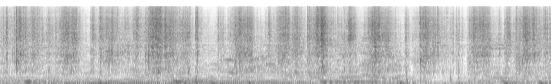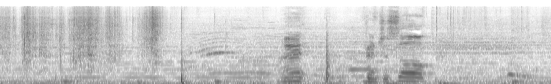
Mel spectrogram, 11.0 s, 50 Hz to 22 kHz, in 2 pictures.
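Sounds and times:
pepper grinder crunching: 0.0 - 7.2
background music: 0.0 - 11.0.

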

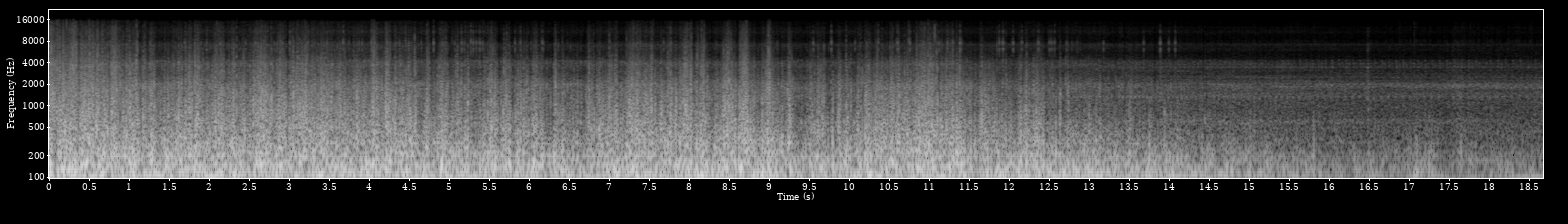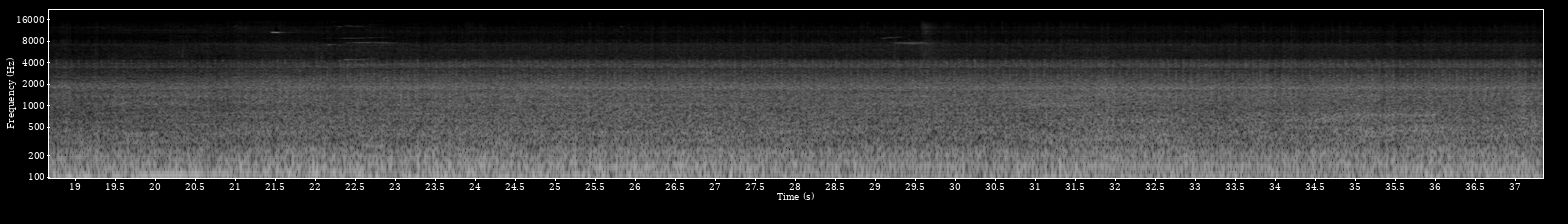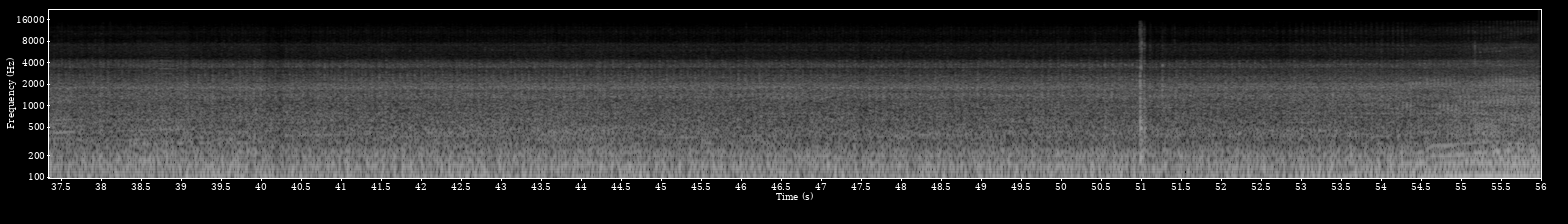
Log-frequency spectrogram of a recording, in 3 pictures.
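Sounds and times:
motorcycle engine idling: 11.7 - 54.8
wind rushing: 30.9 - 37.9.

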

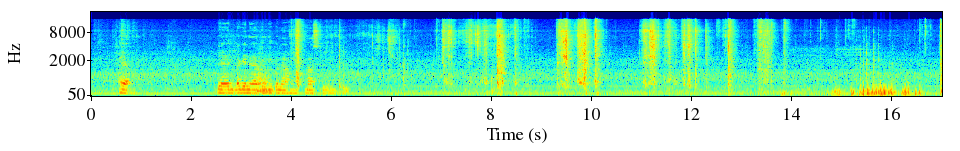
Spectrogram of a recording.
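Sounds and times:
masking tape ripping off roll: 4.0 - 4.3, 6.9 - 10.3, 11.0 - 14.0.

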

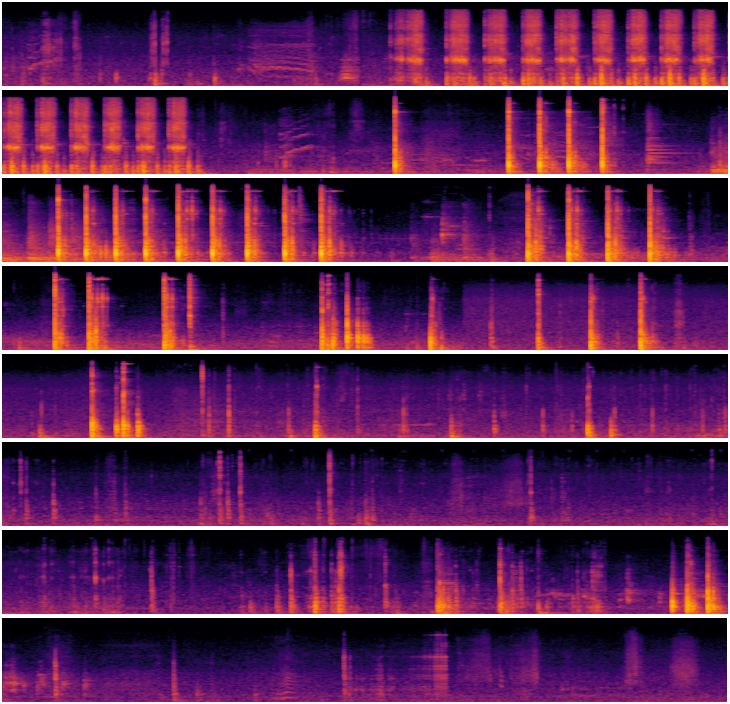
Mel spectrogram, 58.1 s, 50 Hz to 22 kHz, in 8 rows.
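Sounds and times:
metal tool scraping grease: 3.9 - 9.2.

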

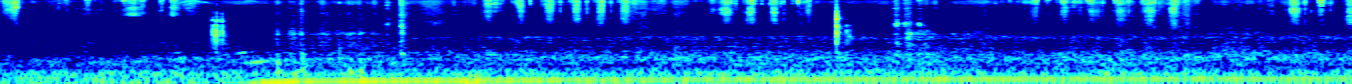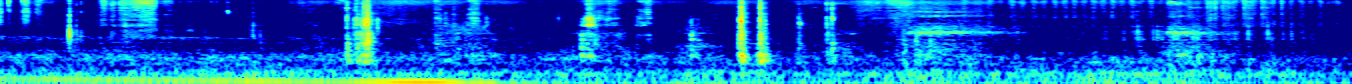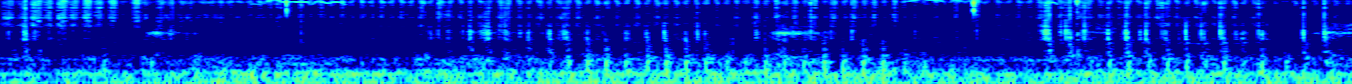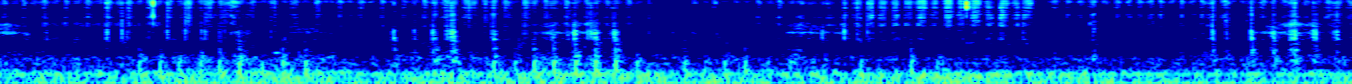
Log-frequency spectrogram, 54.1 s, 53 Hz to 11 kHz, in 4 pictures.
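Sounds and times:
swab scratching on wood: 4.5 - 8.3, 9.0 - 14.0.

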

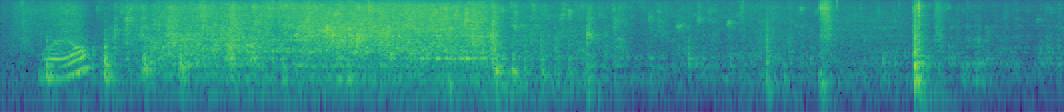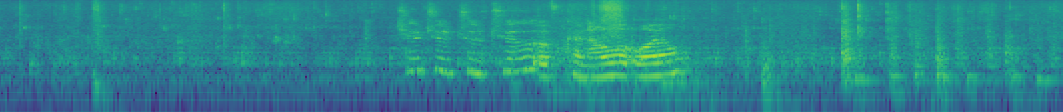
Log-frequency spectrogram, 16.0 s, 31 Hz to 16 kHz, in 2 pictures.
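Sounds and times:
running water from tap: 0.1 - 15.9.

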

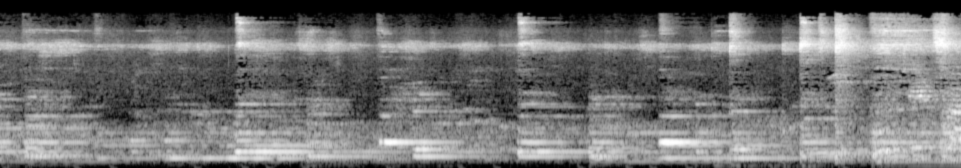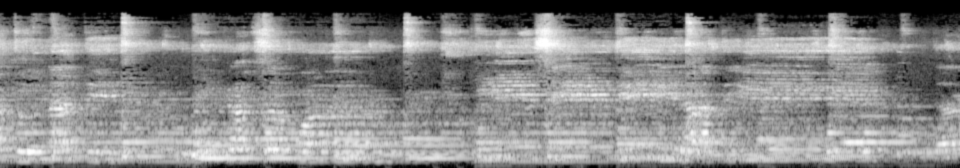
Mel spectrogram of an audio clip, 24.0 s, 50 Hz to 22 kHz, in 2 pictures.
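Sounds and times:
sustained keyboard accompaniment: 0.0 - 24.0
high percussion beat: 8.2 - 23.5
men singing into microphones: 10.9 - 24.0.

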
